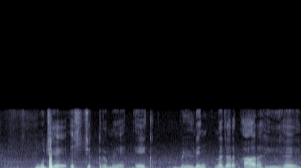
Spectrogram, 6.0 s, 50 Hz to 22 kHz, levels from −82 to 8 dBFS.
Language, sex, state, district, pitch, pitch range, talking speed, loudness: Hindi, male, Madhya Pradesh, Dhar, 115 Hz, 100-135 Hz, 100 wpm, -22 LUFS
